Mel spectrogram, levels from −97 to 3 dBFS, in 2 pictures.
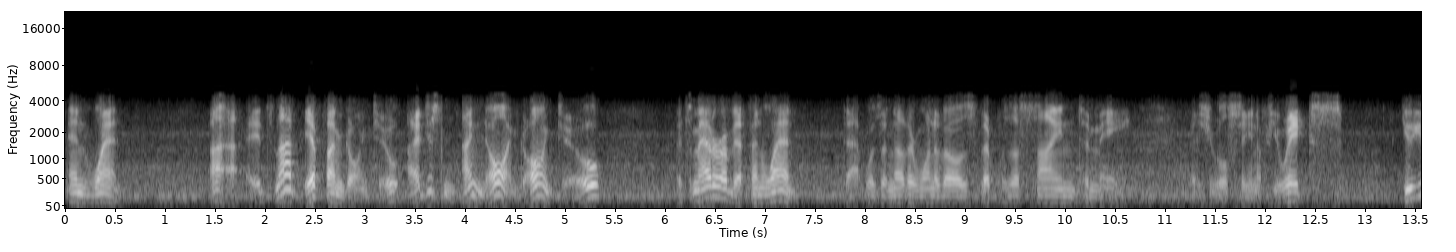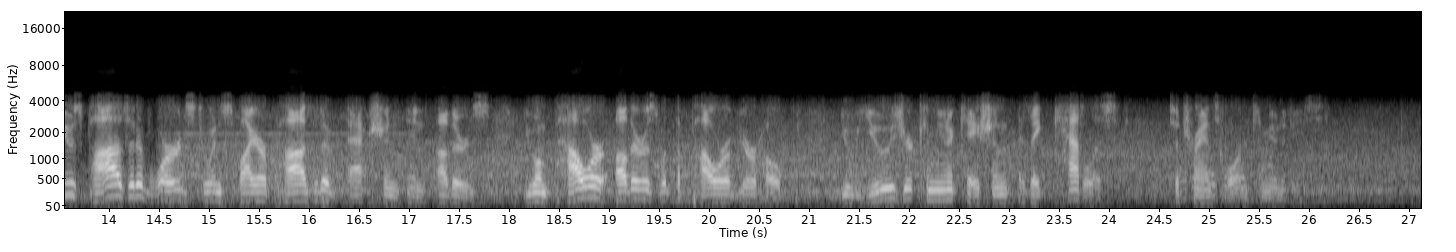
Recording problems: phone-call audio
traffic noise; noticeable; throughout; 20 dB below the speech

